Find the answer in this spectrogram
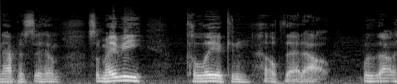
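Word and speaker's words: Kealia: How do you pronounce her name? Kalia. Kalia.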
